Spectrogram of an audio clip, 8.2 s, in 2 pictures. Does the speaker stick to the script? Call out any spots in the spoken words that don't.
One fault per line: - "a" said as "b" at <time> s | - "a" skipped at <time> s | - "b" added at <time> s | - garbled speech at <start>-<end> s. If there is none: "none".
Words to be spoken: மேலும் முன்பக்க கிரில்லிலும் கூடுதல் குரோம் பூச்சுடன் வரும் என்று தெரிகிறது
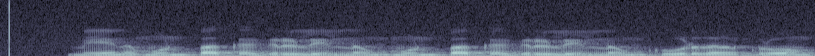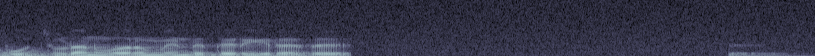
- "முன்பக்க கிரில்லிலும்" added at 2.0 s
